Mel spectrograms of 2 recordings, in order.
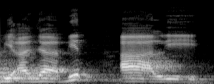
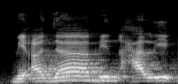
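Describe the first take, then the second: First: The last word begins with a glottal stop. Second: The last word begins with an h sound. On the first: It means a very painful punishment. The speaker calls it right. "Yang benar ... Pakai hamzah" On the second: It means the most forbearing, a name of God. The speaker calls it wrong. "itu salah itu"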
